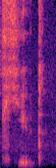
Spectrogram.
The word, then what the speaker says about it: Qt: also known as cuticle it's actually is actually its name pronounced cute so that's an important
